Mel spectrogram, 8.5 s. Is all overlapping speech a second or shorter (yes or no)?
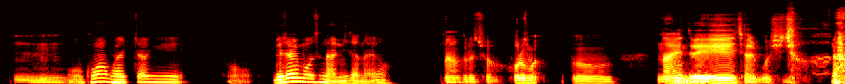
yes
